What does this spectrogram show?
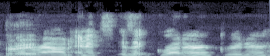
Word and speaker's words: Grutter: And is it Grutter? How do you pronounce it? Yeah, Grutter.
